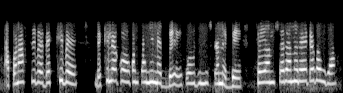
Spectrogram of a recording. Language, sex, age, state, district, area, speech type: Odia, female, 30-45, Odisha, Nayagarh, rural, conversation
